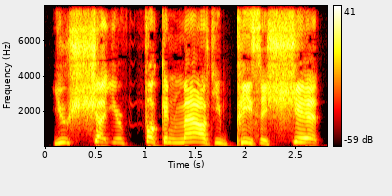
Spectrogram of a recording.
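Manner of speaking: high-pitched, explosive angry yell; furious snap. A narrator's reading. Armed son cutting off his father, furious snap. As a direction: snap at full fury, pitch shooting right up. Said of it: "Claude snaps".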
